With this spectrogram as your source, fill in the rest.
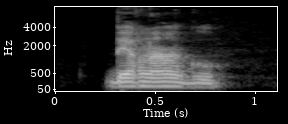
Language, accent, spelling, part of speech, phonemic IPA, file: French, France, berlingot, noun, /bɛʁ.lɛ̃.ɡo/, LL-Q150 (fra)-berlingot.wav
- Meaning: 1. berlingot 2. a plastic-coated paper carton for packaging liquids; a Tetra Pak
